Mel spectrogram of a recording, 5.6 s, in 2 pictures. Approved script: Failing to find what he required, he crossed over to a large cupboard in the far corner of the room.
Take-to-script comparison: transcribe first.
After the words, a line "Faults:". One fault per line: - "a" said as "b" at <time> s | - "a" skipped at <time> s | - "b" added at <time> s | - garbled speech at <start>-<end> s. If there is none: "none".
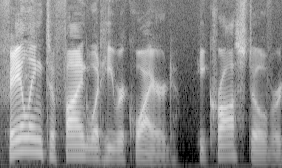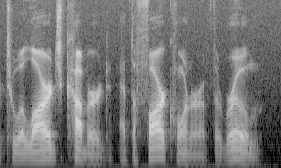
Failing to find what he required, he crossed over to a large cupboard at the far corner of the room.
Faults:
- "in" said as "at" at 4.0 s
